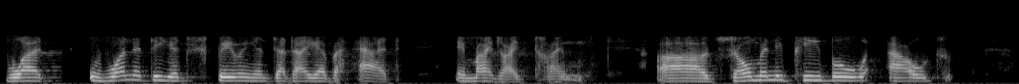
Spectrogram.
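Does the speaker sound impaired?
Yes: cerebral palsy; diagnosed at 6 months, never expected to walk, later learned to walk, ran New York City Marathon; walks independently, climbs stairs to top of Empire State Building.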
